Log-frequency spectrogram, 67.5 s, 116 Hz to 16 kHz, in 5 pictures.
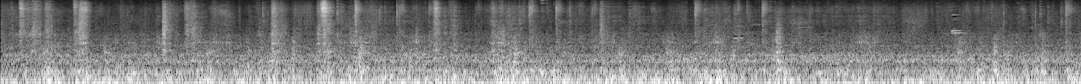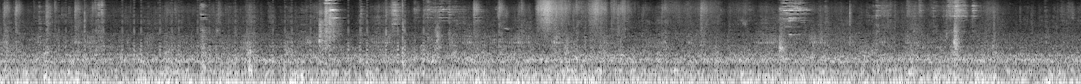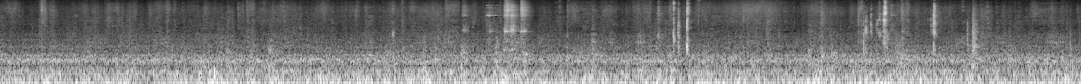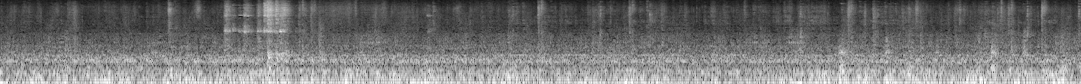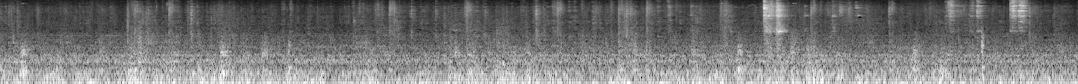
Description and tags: passenger wagon 20130329 1
Sound in the passenger wagon. Railway between Omsk and Novosibirsk. This is velvet track.
Recorded: 29-03-2013.
train, railway, passenger-wagon, trip, wagon, travel, noise, rumble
